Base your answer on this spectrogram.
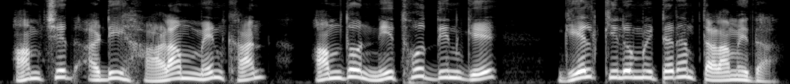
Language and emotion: Santali, surprised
